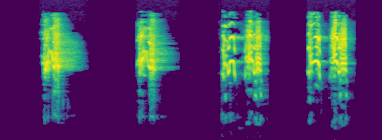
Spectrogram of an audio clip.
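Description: A galah gives harsh, screechy squawks, single and then doubled, about a second apart.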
